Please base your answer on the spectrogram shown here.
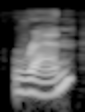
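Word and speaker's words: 亻: And this specific radical, ren, is pronounced ren and it means person.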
